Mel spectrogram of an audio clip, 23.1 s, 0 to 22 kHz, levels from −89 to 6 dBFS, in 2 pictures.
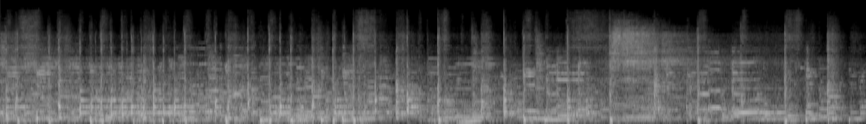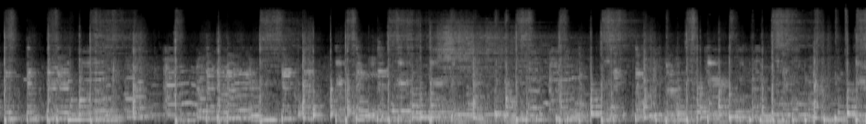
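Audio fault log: There is no fault in this audio.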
